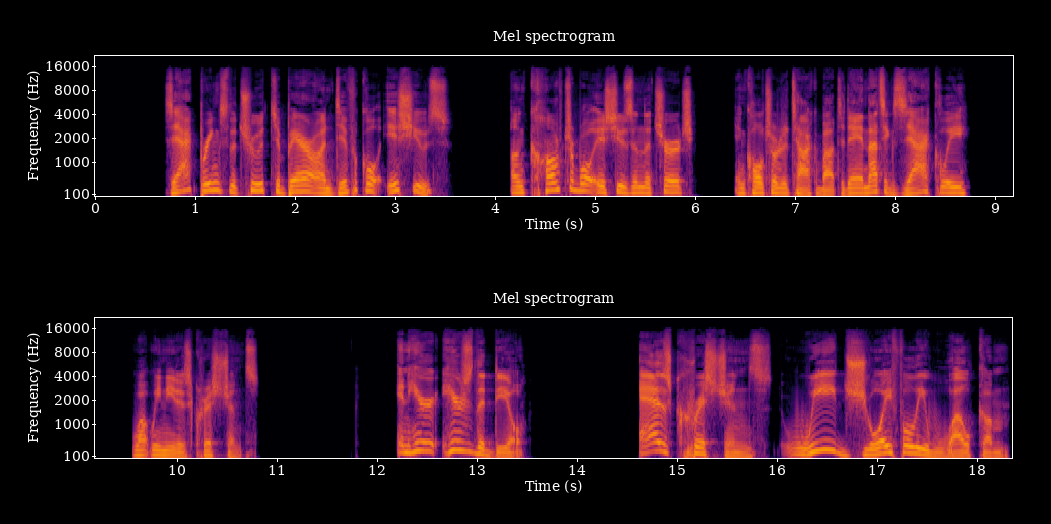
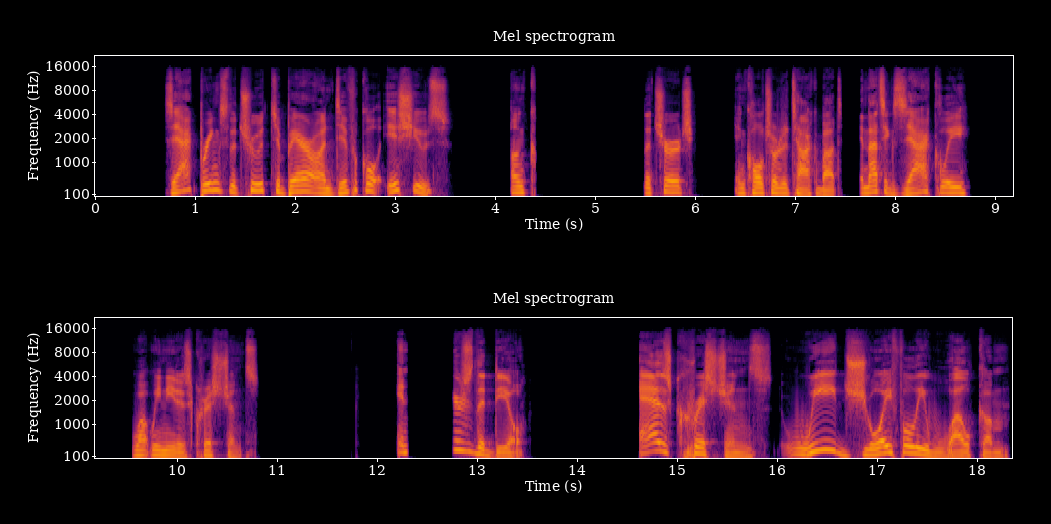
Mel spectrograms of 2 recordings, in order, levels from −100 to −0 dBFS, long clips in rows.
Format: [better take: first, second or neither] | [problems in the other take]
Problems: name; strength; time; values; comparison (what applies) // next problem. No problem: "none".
first | audio cutting out; at 4.5 s for 1 s, at 7.5 s and at 12 s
